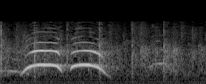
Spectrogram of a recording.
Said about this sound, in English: Okay, everybody, please give your attention and your a nice warm round of applause to a first-timer here tonight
